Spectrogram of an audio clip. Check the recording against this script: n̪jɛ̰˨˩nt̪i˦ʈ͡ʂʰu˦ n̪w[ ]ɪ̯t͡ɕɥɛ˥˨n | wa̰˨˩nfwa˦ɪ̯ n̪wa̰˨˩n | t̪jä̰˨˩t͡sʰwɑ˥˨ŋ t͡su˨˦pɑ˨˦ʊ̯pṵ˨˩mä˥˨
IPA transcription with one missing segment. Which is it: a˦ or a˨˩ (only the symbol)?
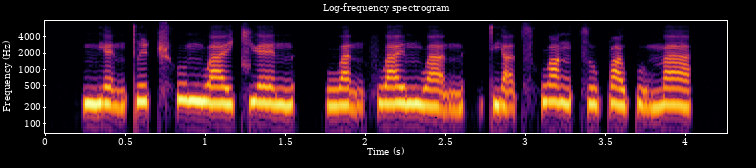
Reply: a˦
